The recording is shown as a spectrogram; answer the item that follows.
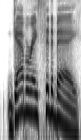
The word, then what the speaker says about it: Gabourey Sidibe: Gabourey Sidibe.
